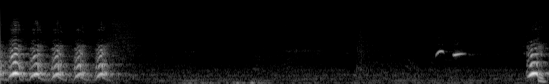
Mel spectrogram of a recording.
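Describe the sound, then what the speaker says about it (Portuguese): A neighbor's black-saddled German Shepherd barks in a quick run of five loud, close barks, then falls quiet apart from a short whine-like chirp before one last bark at the end. "Esse é o cachorrinho do vizinho"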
